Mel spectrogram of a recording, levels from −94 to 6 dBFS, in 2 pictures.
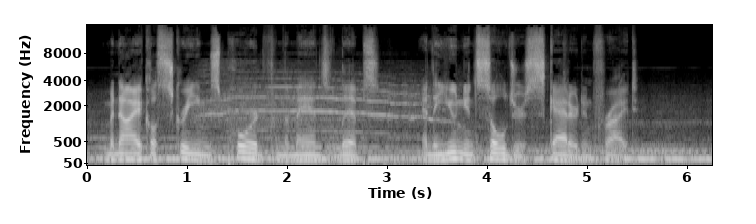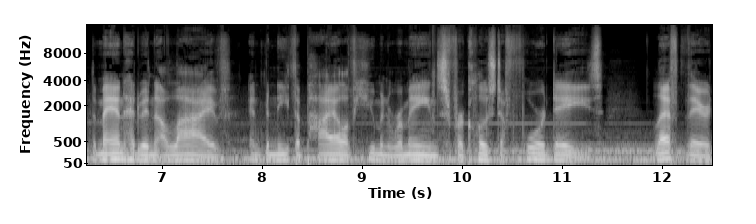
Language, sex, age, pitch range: English, male, 30-49, 95-125 Hz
